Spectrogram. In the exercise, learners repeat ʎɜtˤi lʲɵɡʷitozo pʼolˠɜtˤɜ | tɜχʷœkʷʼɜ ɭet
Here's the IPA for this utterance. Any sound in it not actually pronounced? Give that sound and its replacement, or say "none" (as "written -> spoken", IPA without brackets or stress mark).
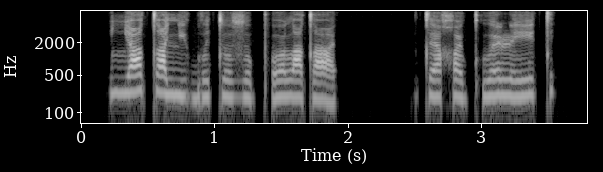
χʷ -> χ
